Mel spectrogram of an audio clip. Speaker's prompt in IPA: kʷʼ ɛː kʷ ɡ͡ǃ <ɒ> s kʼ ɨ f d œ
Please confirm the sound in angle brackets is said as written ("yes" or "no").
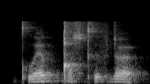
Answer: yes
